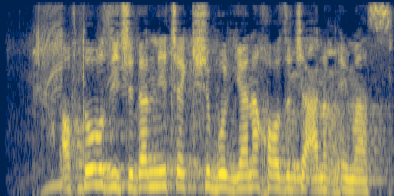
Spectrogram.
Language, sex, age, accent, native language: Uzbek, male, under 19, Xorazm, Uzbek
